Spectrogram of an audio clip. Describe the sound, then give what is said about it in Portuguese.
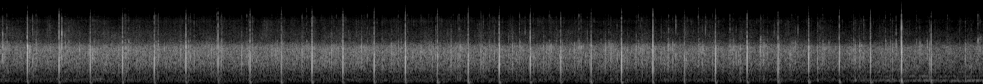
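A church audience applauds the Lord after a prayer. Many hands clap in a steady, evenly spaced rhythm over a continuous wash of applause for about ten seconds. “Você pode aplaudir o Senhor?”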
